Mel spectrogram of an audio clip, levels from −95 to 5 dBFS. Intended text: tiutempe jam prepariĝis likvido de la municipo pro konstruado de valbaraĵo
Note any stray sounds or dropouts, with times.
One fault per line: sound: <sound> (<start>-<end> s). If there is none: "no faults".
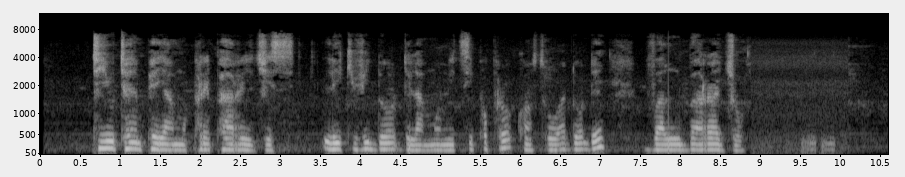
sound: laugh (9.5-10.0 s)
